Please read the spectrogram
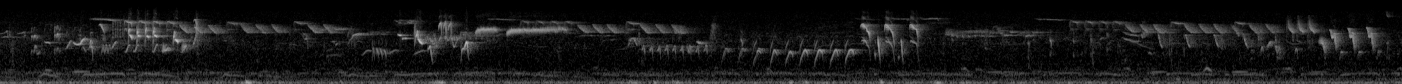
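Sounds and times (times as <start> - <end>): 
Common nightingale Luscinia megarhynchos song: 0.0 - 14.0
low wavering bird calls: 0.0 - 14.0.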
